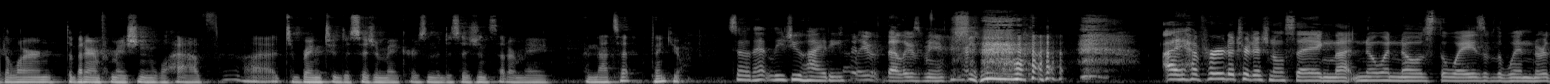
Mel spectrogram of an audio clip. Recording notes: This event was recorded at the Alaska Native Heritage Center. This event was recorded at the Alaska Native Heritage Center.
